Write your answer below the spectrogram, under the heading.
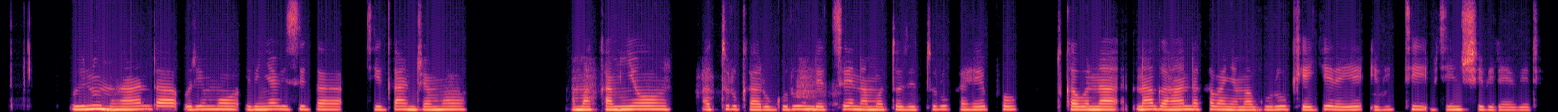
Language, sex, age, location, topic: Kinyarwanda, female, 18-24, Huye, government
